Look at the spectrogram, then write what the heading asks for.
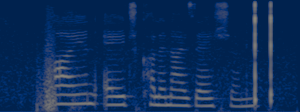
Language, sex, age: English, female, 23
